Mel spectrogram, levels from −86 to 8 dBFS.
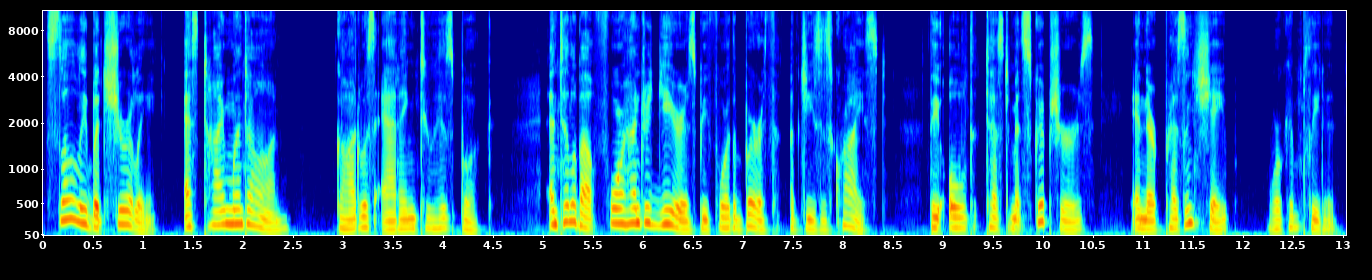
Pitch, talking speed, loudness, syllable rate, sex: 155 Hz, 155 wpm, -21 LUFS, 5.1 syllables/s, female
